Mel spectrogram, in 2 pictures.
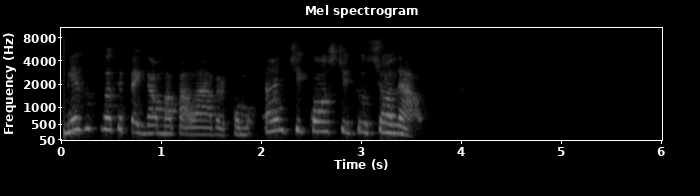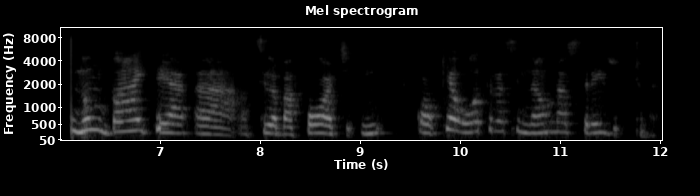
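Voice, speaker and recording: A woman's voice: sits high, normal speed, mellow, muffled recording. A woman from Brazil, a guest in a casual interview, speaking directly and explaining her views with examples.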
